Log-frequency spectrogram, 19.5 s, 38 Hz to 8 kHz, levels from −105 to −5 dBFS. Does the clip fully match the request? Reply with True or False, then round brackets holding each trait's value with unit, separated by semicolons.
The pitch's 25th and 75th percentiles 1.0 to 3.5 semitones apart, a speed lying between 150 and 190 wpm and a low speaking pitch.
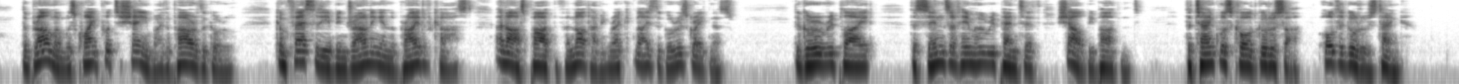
False (4.5 semitones; 180 wpm; 115 Hz)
